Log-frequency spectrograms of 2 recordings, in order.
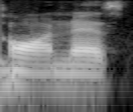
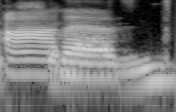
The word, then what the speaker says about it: honest: the correct pronunciation is honest the h is silent It's honest.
